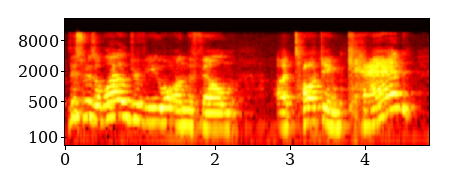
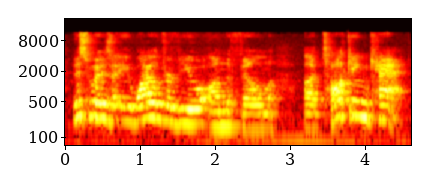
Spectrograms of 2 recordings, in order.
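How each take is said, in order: First: The title is said with an exclaiming, questioning tune. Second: The title is said flatly, as a plain statement.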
